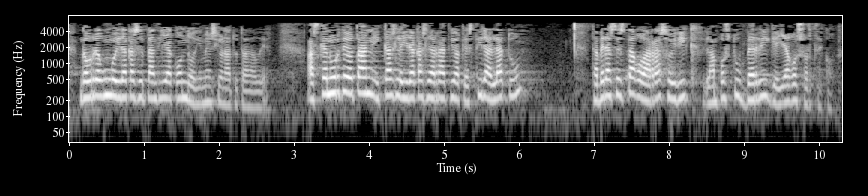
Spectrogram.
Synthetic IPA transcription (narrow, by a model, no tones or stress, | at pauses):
ɡawre̞ɣ̞uŋɡo̞iɾakazle̞plant̪iʎako̞nd̪o̞ð̞ime̞nsio̞nat̪ut̪aðawðe̞̰aske̞nuɾt̪e̞o̞t̪anikazle̞iɾakazle̞erat̪io̞ake̞st̪iɾaːld̪at̪u | t̪aβe̞ɾase̞st̪aɣ̞o̞araso̞jɾiklampo̞st̪ube̞riɣe̞jaɣ̞o̞so̞ɾt͡se̞̥ko̞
